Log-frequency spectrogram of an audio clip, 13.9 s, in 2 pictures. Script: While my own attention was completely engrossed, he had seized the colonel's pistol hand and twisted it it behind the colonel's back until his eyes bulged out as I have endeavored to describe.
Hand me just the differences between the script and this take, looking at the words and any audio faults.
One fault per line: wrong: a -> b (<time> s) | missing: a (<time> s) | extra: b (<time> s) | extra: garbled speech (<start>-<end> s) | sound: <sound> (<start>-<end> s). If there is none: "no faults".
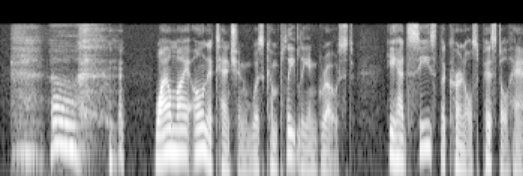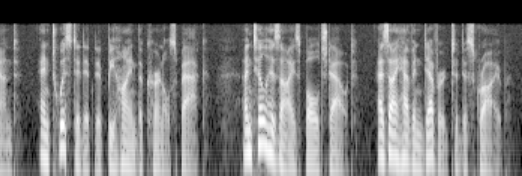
sound: laugh (0.1-1.7 s)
